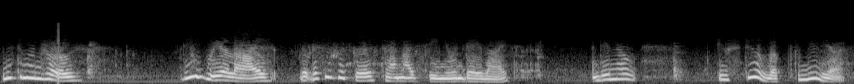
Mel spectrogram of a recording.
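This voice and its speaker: A woman's voice: lowish voice, sing-song, normal speed, long pauses. An actress playing a gracious, curious widowed lady of the house in a 1970s radio drama, speaking in a refined, formal way. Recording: tinny vintage radio recording, background noise.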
